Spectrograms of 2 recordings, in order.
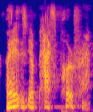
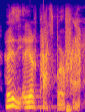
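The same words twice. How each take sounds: First: Slowed right down, word by word; slow motion. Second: Said in the usual way. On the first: Shown as a demonstration. Asked to repeat the passport question, in slow motion. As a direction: draw out "Where is your passport from" very slowly. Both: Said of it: "Say in slow motion".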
